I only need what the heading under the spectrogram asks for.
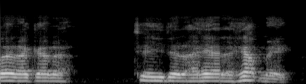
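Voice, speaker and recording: Here a man speaks at a high pitch with fairly even intonation. His pace is moderate. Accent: Virginia. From Virginia, Lunenburg County. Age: 80s+. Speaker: retired pastor and author. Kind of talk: interview testimony.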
